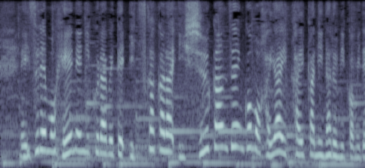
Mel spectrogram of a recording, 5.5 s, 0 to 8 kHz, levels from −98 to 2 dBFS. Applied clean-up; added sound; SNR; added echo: none; none; none; none.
